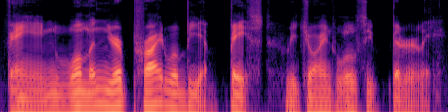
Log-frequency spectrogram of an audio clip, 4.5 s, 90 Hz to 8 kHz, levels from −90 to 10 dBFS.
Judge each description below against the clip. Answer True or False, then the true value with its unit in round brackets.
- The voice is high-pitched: False (85 Hz)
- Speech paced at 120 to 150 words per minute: True (135 wpm)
